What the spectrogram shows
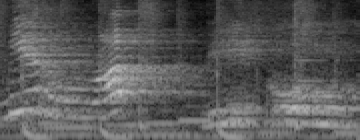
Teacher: Nah, di sini ada nun mati bertemu dengan huruf ro. Jadi nun matinya tidak dibaca, dimasukkan ke huruf ro, tetapi tidak dengan dengung. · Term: bila gunnah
